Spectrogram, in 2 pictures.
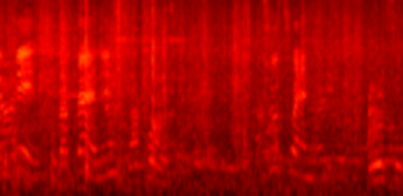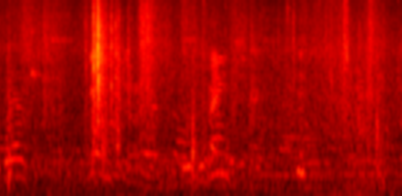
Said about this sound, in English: So we are at Campo de' Fiori Market right now.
